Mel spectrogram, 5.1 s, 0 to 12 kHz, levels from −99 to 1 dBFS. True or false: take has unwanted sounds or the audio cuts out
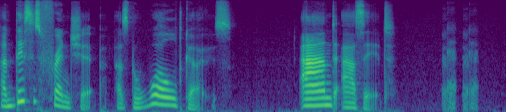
true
